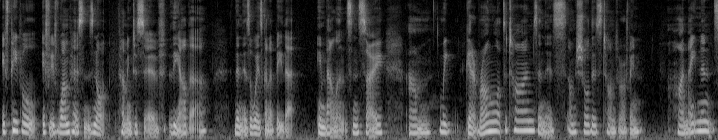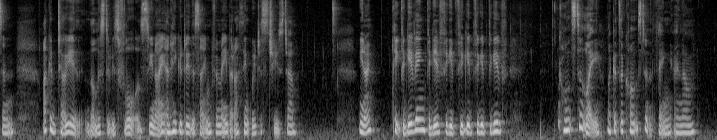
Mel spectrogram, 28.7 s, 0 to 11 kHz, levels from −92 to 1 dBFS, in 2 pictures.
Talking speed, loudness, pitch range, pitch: 175 wpm, -29 LUFS, 180-225 Hz, 195 Hz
